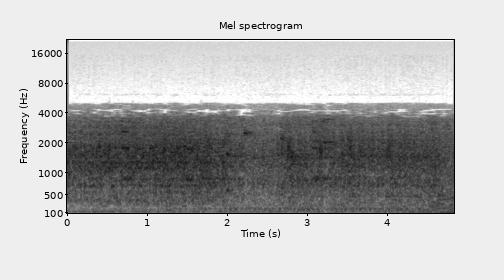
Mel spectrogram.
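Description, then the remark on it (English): Jack Benny's old car engine sputters and rattles in a continuous, rough stream of noise, loud, with uneven popping and clattering throughout and no voices. “That's what my car thinks of you, Alan.”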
